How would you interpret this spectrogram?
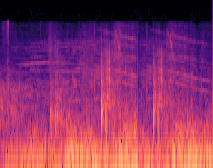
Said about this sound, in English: where the shooting continued. ISIS has been attacking Mahmudin village for nearly a month.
